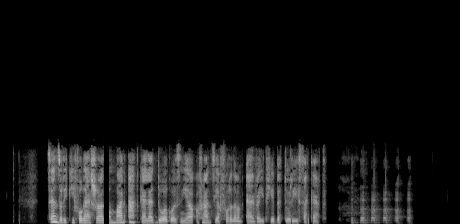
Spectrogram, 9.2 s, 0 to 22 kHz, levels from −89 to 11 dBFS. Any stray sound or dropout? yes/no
yes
